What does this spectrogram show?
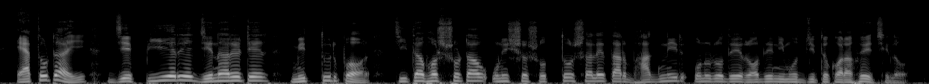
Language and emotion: Bengali, neutral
